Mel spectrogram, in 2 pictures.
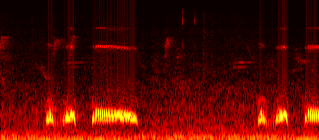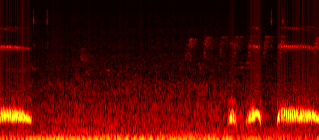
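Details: Spotted dove kept as a lure, repeating its three-part coo: two clipped hoots and a long smooth one, three phrases roughly every two and a half seconds, faint bird twitters high above.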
